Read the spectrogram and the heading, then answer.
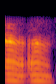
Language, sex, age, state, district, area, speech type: Malayalam, female, 18-30, Kerala, Pathanamthitta, rural, conversation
